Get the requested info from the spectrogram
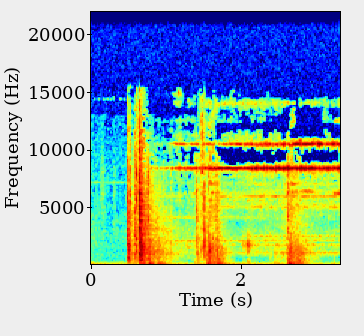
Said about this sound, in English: you broke the door.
